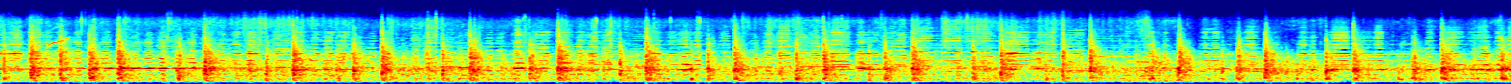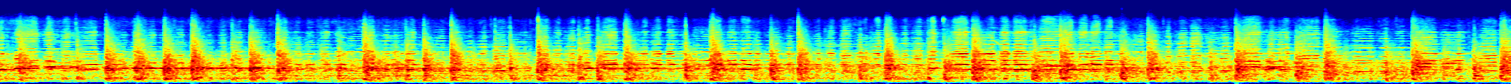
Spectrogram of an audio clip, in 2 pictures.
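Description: Live matachines dance music: large bass drums beaten in a fast, steady rhythm under a repeating melody.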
